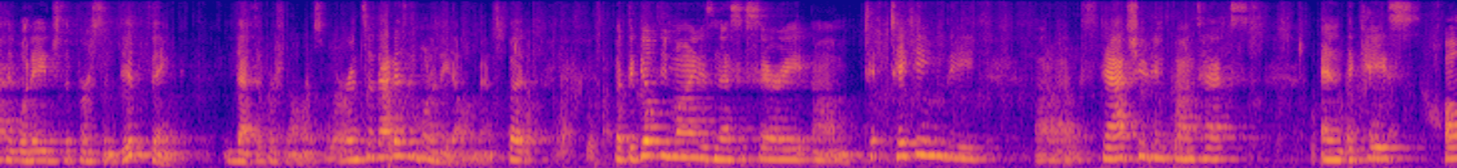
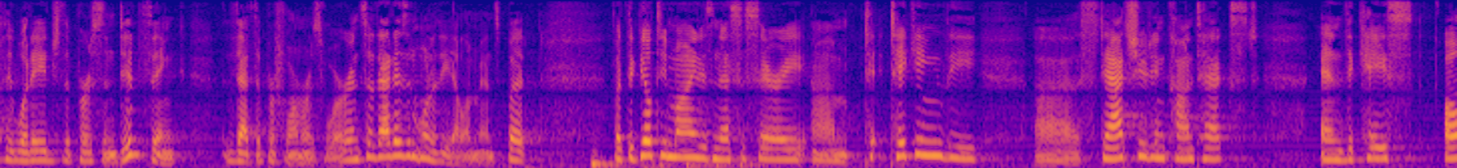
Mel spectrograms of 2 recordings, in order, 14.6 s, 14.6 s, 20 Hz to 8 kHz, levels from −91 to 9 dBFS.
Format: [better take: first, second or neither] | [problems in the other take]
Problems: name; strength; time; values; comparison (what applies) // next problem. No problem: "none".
second | noise reduction (neural separator model SepFormer DNS4)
